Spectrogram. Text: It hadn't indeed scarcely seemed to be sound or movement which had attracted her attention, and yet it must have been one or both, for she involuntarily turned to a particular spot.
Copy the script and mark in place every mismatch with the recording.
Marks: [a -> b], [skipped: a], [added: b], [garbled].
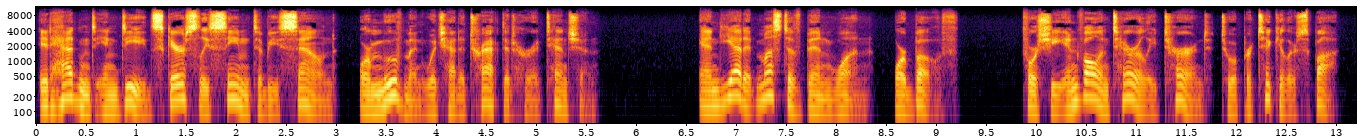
It hadn't indeed scarcely seemed to be sound or movement which had attracted her attention, and yet it must have been one or both, for she involuntarily turned to a particular spot.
